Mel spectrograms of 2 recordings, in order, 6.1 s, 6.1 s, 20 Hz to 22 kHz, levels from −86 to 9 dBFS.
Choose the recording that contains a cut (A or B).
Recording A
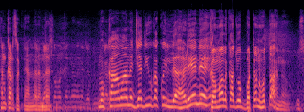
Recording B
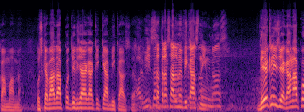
A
